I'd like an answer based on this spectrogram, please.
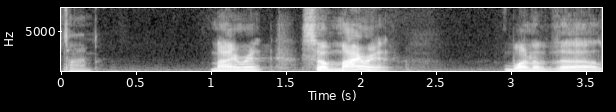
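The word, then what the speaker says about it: Myrient: So what has happened here is, how do you say this? Myrant? You got it first time. Myrant?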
